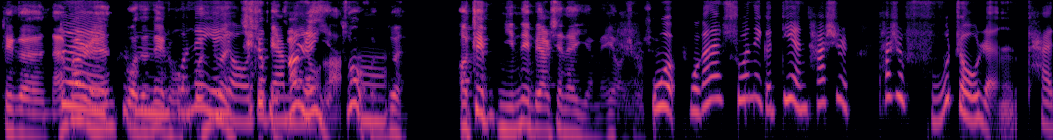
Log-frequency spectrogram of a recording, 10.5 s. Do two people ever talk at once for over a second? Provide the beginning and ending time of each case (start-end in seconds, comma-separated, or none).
0.6-3.9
